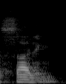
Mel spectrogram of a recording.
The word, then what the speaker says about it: Zahlen: Bueno, esta Z viene de un vocablo alemán, que se pronuncia Zahlen, algo así, ¿no?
